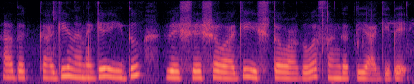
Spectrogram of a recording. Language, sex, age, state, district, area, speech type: Kannada, female, 18-30, Karnataka, Chitradurga, rural, spontaneous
